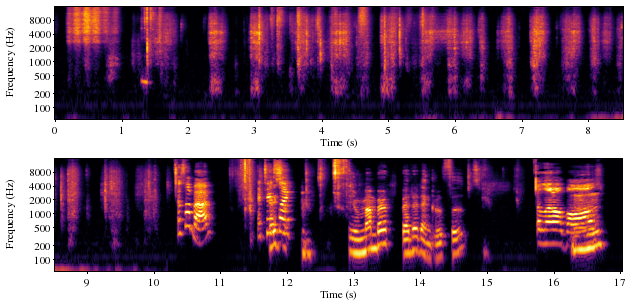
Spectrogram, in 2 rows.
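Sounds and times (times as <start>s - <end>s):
crunchy cereal being chewed: 1.2s - 10.4s.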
